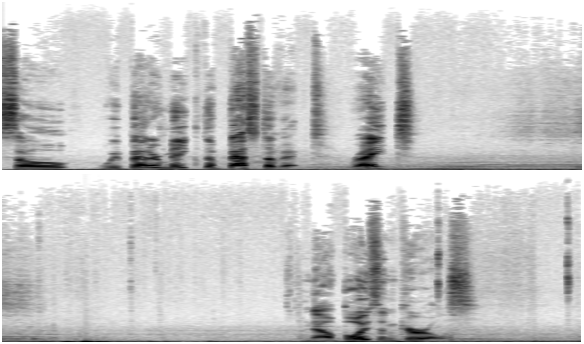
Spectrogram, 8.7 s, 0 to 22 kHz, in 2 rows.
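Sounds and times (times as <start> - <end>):
car engine rumbling while driven into the city: 0.0 - 8.6
speech: 0.1 - 3.2, 6.7 - 8.0.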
